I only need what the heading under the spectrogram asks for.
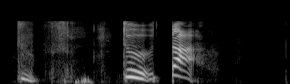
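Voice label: "bullet", Mandarin Chinese, female; zi3dan4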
